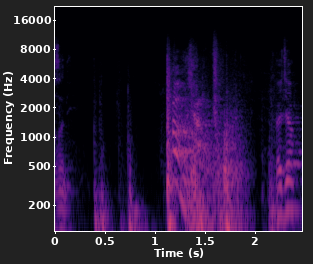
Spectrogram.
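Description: Film dialogue: a few short knocks, then a loud voice delivering a line in the second half.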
